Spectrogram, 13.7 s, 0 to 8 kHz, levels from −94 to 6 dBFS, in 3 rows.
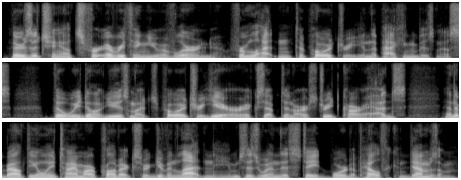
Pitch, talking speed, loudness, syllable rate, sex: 100 Hz, 215 wpm, -21 LUFS, 5.8 syllables/s, male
